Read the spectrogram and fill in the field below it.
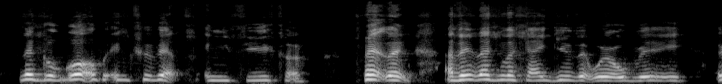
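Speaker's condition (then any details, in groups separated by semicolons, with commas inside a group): Cerebral palsy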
